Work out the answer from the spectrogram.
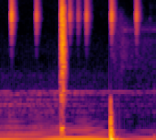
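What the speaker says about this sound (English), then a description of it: "that little alien effect pitch down with the drums and the bass sound like this" A trap soul beat made without samples: a deep sustained bass hum under crisp, evenly spaced hi-hat ticks, one sharp snare hit, then a low pitched-down alien effect sweeping downward, loud and close.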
